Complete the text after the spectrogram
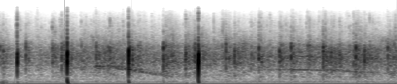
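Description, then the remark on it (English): A church audience gives a round of applause after a prayer, a dense wash of many hands clapping steadily, with a few louder, sharper claps standing out over the crowd. “Well, why don't we give those people a round of applause?”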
